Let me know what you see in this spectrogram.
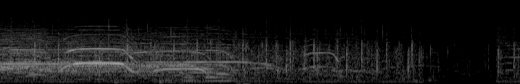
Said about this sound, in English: So thank you so much to all of our electeds. We wouldn't be able to do this without you. So let's give them all a huge round of applause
